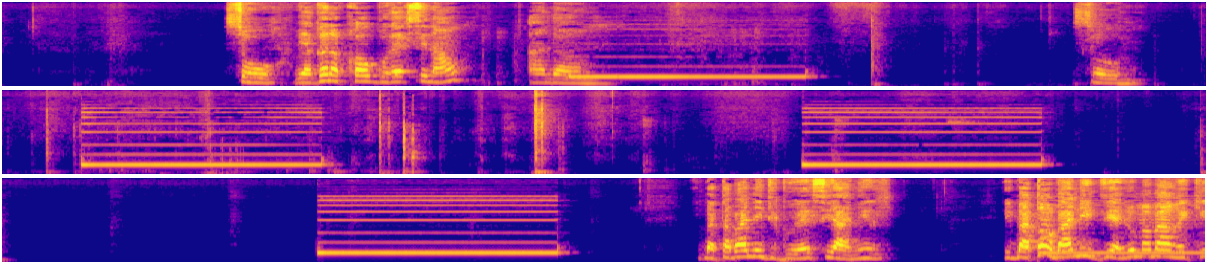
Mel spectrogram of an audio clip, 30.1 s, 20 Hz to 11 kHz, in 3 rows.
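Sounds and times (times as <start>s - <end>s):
telephone ringback tone: 4.7s - 6.8s, 10.7s - 12.8s, 16.7s - 18.8s, 22.7s - 24.8s, 28.6s - 30.0s.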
